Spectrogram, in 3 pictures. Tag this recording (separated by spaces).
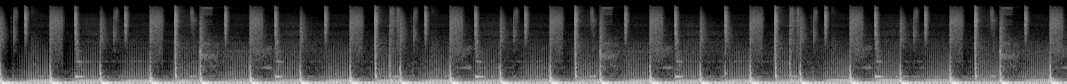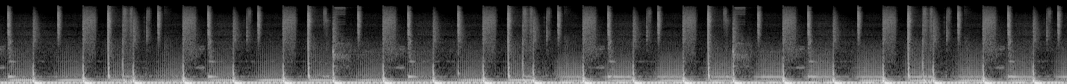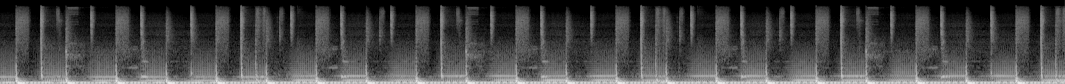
live beat electronic drum techno electro n dance bass original loop house music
